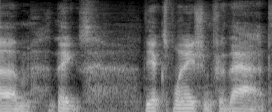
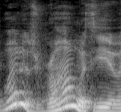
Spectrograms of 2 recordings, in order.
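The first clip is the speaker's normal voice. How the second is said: retold exasperation; 5 semitones higher, 5 dB louder than usual. Acted confrontation.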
